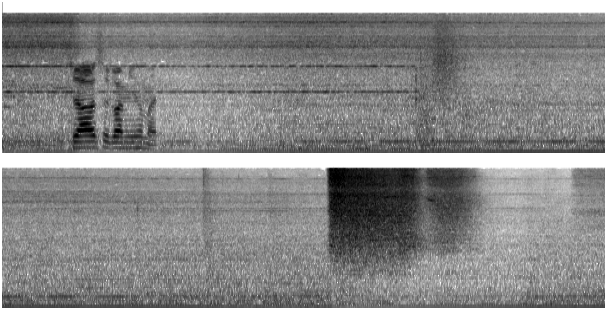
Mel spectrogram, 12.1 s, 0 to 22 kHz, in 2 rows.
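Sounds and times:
train equipment hum: 0.0s - 12.0s
compressed air hiss: 9.3s - 10.8s.

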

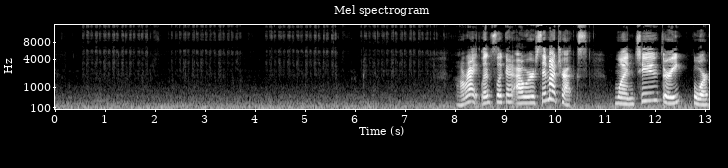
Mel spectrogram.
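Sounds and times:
low steady hum: 0.0s - 13.0s
marker scribbling on paper: 0.5s - 7.6s.

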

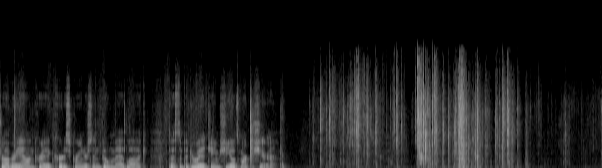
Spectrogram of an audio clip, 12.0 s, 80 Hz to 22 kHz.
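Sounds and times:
foil wrapper crinkling and tearing: 6.3s - 12.0s.

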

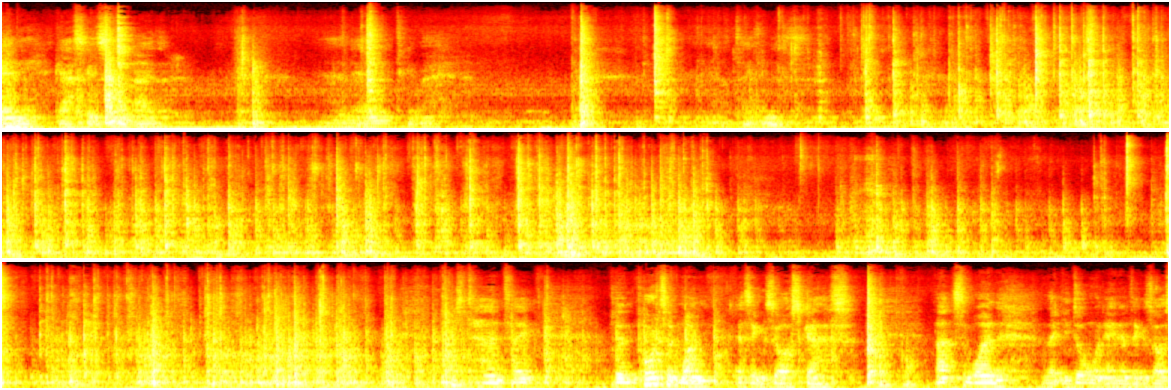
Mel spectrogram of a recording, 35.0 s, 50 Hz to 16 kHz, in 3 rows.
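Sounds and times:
metal parts clicking and knocking: 6.4s - 30.8s.

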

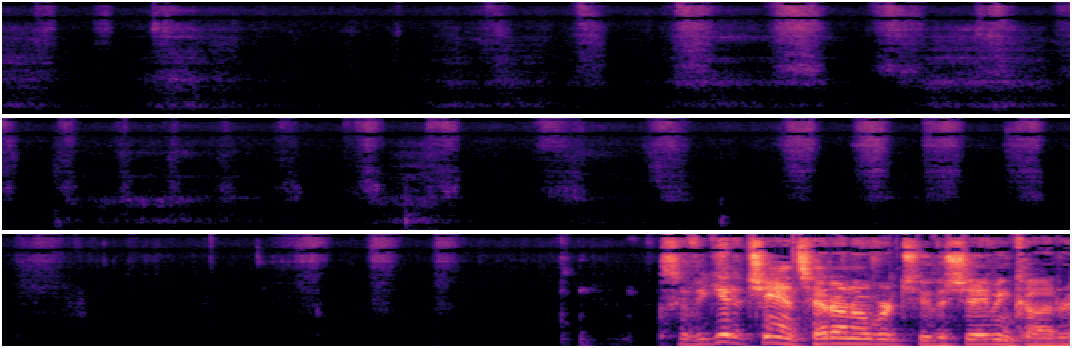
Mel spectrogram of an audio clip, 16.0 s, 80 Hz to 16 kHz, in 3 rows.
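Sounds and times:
razor scratching stubble: 6.6s - 13.1s.

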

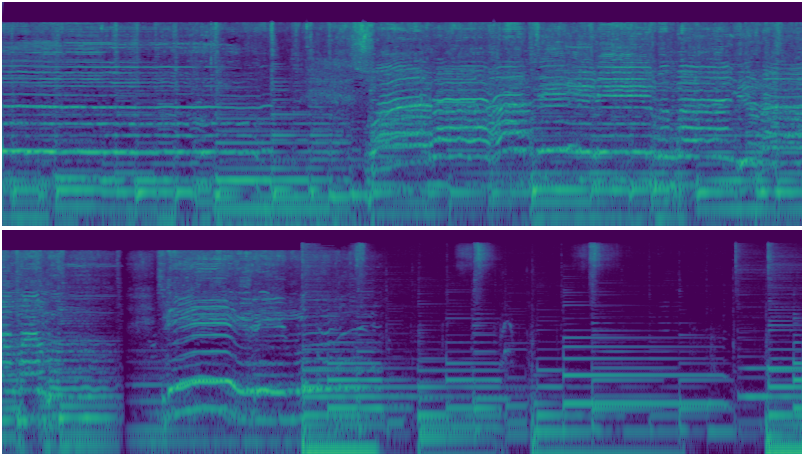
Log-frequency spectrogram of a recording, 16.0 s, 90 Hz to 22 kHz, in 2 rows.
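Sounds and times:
man singing: 0.0s - 11.6s
acoustic guitar strumming: 0.0s - 16.0s
guitar music with steady bass: 0.0s - 16.0s.

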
